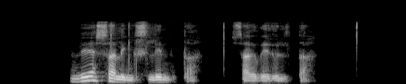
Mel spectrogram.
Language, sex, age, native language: Icelandic, male, 20-29, Icelandic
